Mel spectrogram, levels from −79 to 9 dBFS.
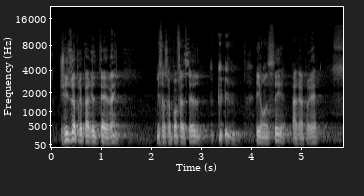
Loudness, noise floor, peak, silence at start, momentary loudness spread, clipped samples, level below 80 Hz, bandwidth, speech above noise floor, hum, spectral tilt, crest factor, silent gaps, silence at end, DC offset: -24 LUFS; -55 dBFS; -4 dBFS; 0.2 s; 16 LU; under 0.1%; -74 dBFS; 14 kHz; 31 dB; none; -5 dB/octave; 20 dB; none; 0 s; under 0.1%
